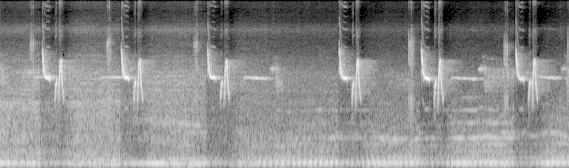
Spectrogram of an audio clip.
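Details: Male Ashy Tailorbird lure sound for prompting a response. Steeply falling high notes with short lower chips repeat about once a second over a steady low hum.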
